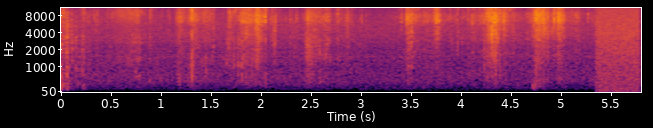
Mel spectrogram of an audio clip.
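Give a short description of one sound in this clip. Footsteps rustle through dry leaves on the forest floor.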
